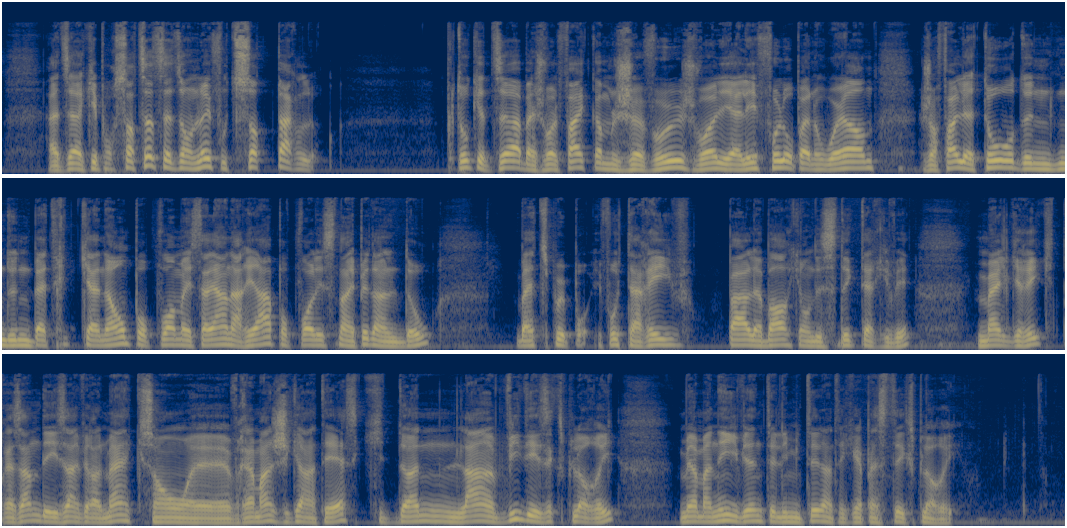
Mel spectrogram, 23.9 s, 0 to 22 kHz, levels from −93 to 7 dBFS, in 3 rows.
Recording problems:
none

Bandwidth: 13.5 kHz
